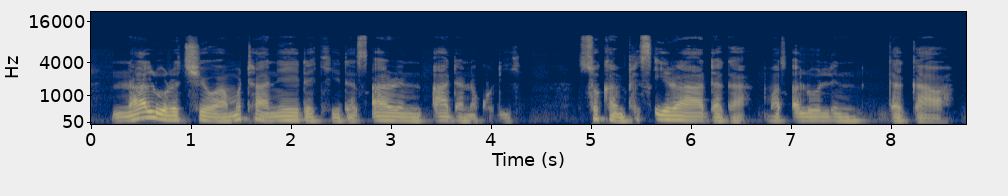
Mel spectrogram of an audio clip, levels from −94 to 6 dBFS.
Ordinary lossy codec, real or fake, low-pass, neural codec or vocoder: none; real; 9.9 kHz; none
